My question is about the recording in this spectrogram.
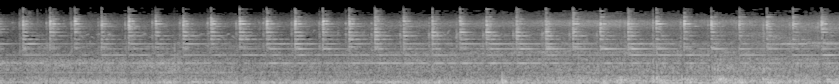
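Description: Railroad crossing warning bell ringing rapidly and evenly, about three strikes a second, at a level crossing whose gates are down and active.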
